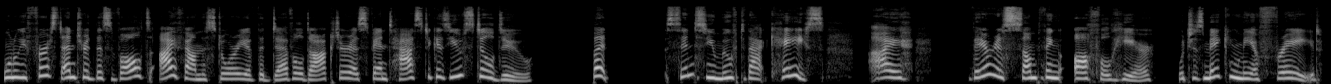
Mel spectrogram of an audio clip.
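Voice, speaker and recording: A woman's voice: high voice, animated, a little slow, no room sound, clean studio sound. An actress playing a young engaged woman who argues earnestly with her stubborn father, in old-time radio drama style. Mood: pleading. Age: young adult. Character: young woman, engaged, frightened but spirited daughter.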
